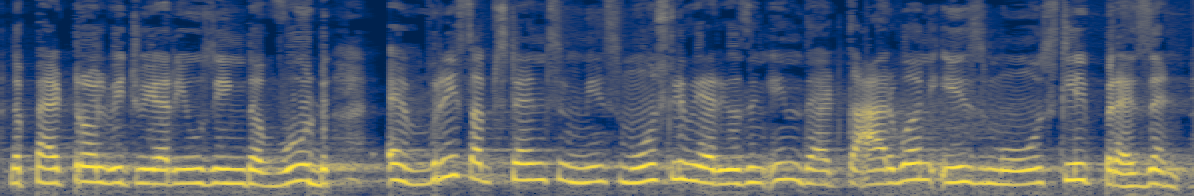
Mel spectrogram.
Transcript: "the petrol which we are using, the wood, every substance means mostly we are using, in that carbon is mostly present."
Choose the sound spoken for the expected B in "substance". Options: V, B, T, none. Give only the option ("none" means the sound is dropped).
B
